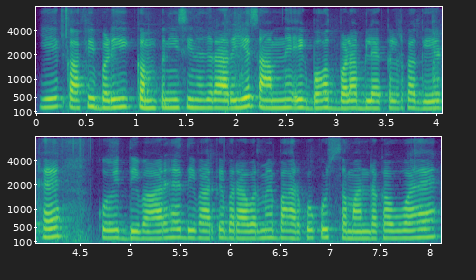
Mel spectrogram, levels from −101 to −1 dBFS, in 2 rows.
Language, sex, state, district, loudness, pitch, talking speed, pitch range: Hindi, female, Odisha, Sambalpur, -19 LUFS, 210 Hz, 235 wpm, 195-220 Hz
